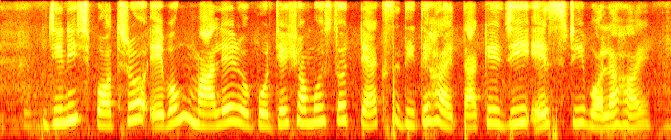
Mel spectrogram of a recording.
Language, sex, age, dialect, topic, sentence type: Bengali, female, 18-24, Standard Colloquial, banking, statement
